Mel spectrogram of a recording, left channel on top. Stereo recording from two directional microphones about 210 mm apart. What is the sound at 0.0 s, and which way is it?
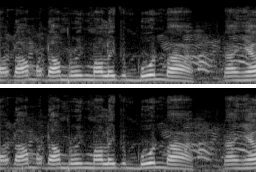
Speech, 10° right (ahead or behind).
